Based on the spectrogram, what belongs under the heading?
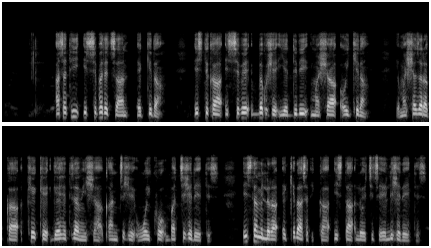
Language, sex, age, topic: Gamo, male, 18-24, government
